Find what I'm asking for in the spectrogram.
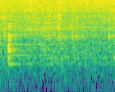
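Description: Steady frying sizzle of chicken and onion in a pan, a continuous crackling hiss with a few light stirring clinks, close and moderately loud, no talking.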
